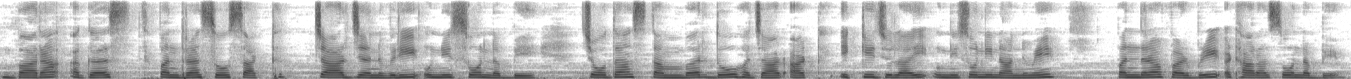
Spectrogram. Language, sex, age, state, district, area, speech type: Punjabi, female, 18-30, Punjab, Mohali, rural, spontaneous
